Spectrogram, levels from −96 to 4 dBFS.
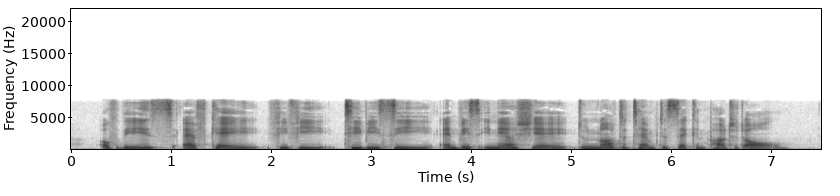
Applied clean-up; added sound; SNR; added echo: none; none; none; none.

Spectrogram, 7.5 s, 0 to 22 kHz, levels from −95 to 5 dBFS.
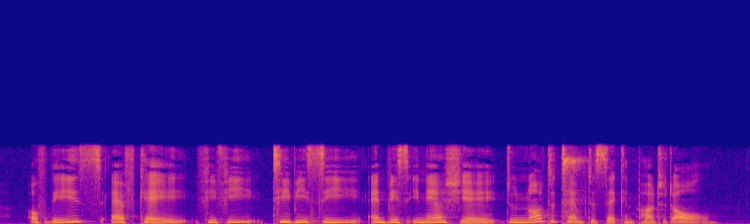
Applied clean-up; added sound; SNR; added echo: none; Tambourine; 9 dB; none.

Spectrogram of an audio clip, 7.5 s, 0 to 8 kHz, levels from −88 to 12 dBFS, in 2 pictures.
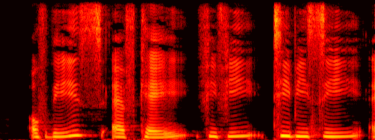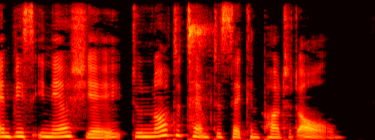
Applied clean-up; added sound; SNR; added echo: classical method Wiener filter.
